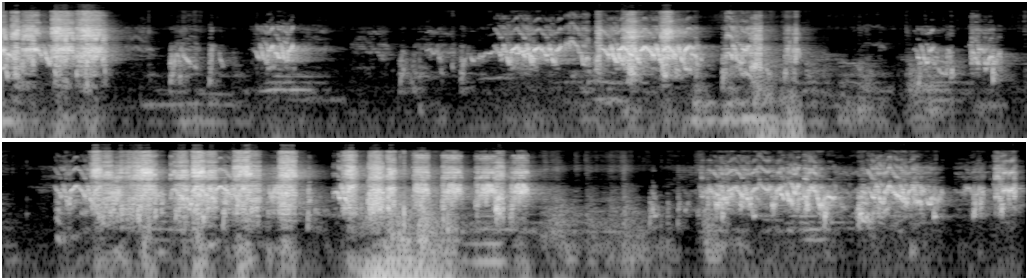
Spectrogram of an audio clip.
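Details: Budgerigars chirping in bursts: loud, buzzy, scratchy warbles and rapid chirps lasting about a second each, separated by brief pauses, with one harsh noisy burst midway.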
